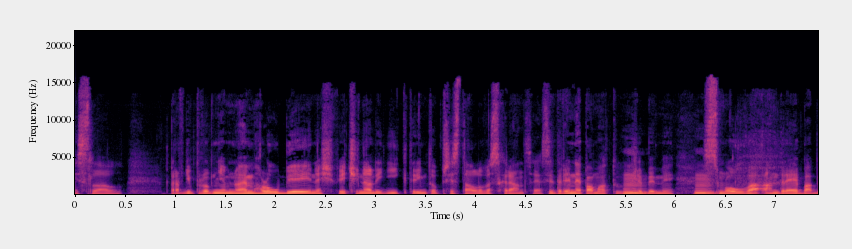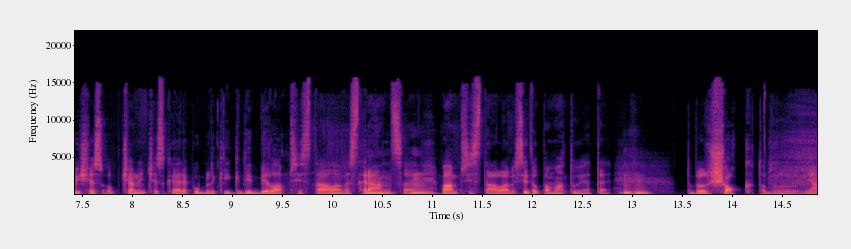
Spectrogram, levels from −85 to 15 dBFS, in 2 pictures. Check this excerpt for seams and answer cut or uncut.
uncut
